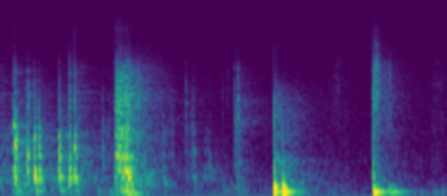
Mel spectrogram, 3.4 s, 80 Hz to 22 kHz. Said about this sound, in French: À 4h, Richard frappe à la porte pour prendre Xavier.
